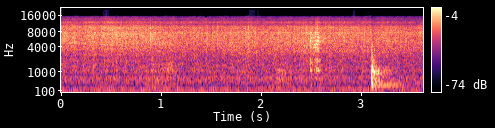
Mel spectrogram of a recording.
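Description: Ribeye steaks, burgers and chops sizzle steadily on an outdoor grill, a continuous frying hiss with a soft scrape or clatter near the end as the meat is turned.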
